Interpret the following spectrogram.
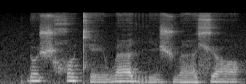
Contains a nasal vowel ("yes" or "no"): no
